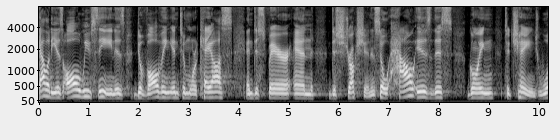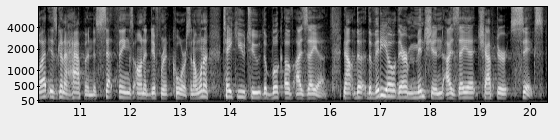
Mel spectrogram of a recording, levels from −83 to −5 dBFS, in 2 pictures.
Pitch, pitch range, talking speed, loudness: 150 Hz, 140-165 Hz, 160 wpm, -17 LUFS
